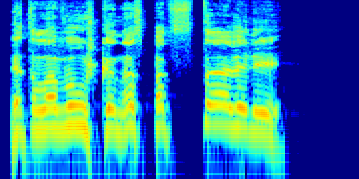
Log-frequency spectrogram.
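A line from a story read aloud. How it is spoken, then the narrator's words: Yelled loudly. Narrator (Russian): заорал на весь коридор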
